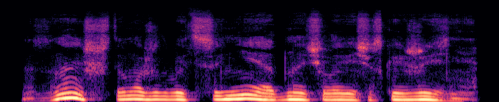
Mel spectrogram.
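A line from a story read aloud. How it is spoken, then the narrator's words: Plain. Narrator (Russian): спросил я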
